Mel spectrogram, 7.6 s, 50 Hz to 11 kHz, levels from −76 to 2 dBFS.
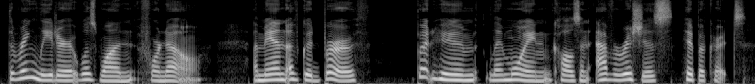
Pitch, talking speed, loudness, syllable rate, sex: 210 Hz, 145 wpm, -18 LUFS, 4.6 syllables/s, female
